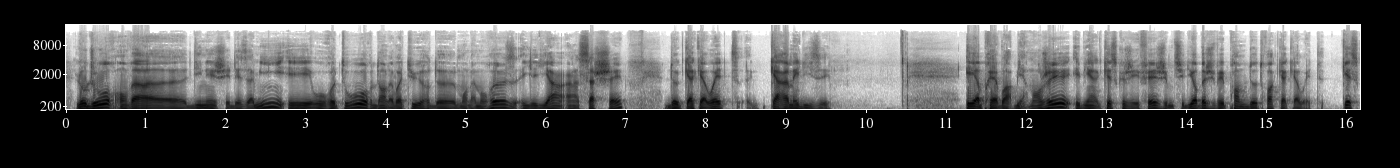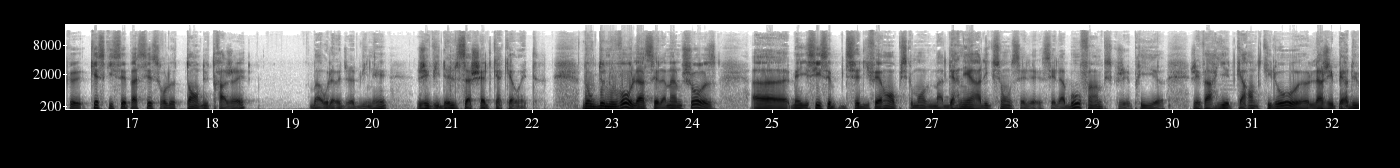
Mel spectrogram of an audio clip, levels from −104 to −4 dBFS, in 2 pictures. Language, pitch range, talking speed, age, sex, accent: French, 80-105 Hz, 200 wpm, 50-69, male, French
